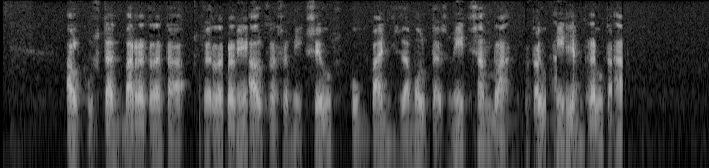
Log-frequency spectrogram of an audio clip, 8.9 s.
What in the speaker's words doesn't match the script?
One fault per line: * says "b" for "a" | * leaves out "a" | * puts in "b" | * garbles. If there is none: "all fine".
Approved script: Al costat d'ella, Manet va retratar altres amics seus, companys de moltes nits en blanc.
* leaves out "d'ella Manet"
* garbles
* garbles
